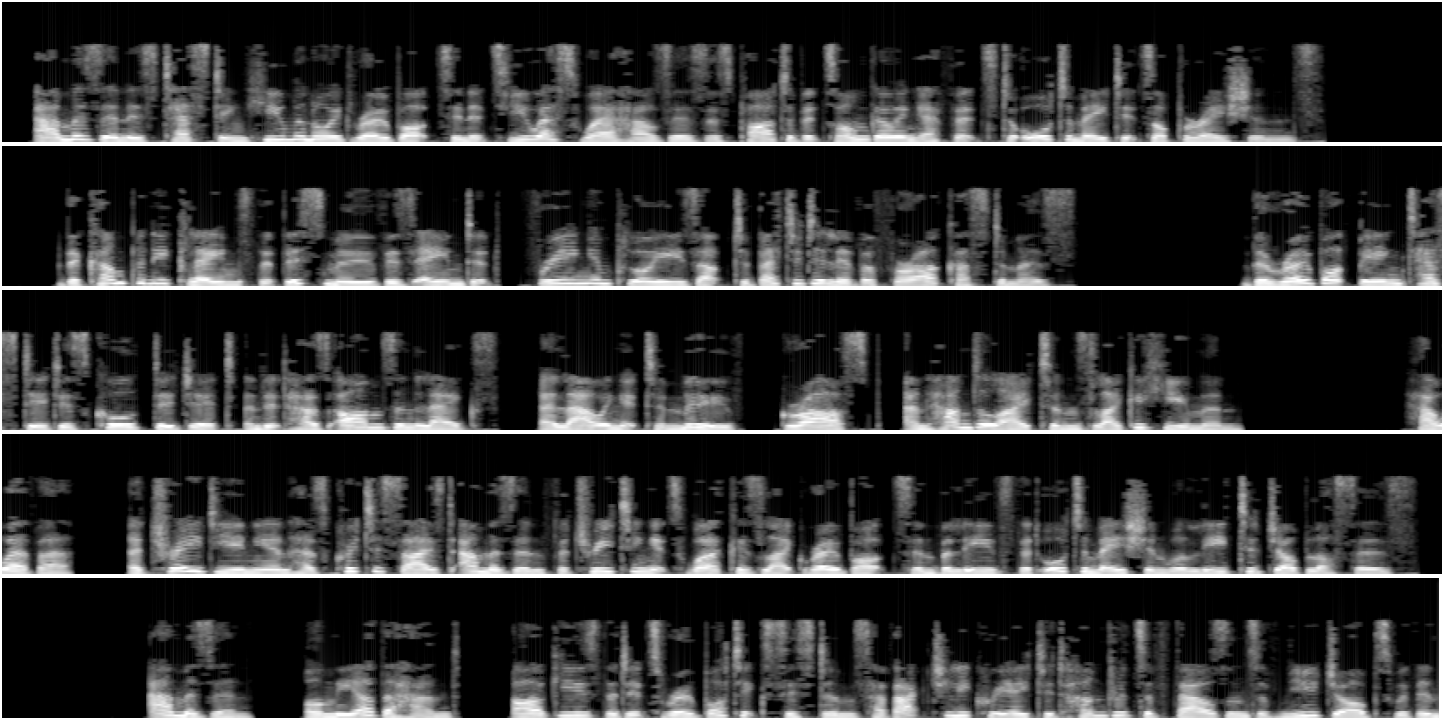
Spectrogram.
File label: English Advanced FAST Reading; English Newsroom; Amazon Tests Humanoid Robot in US Warehouses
